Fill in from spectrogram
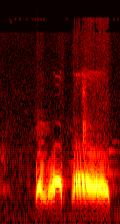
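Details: Decoy spotted dove calling to provoke rival doves into fighting and answering: a short wavering two-note coo followed by a longer steady, slightly trembling coo, in quiet surroundings.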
